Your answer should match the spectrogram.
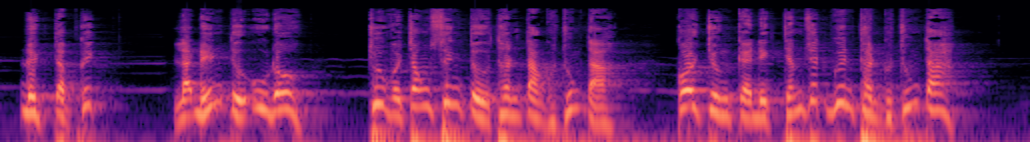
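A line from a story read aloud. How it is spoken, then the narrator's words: Angry alarmed shout. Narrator (Vietnamese): sắc mặt lập tức tái nhợt, giận dữ hét lên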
